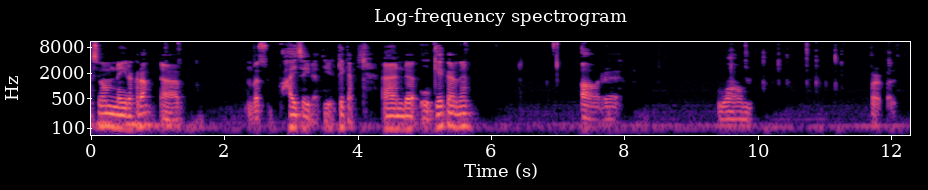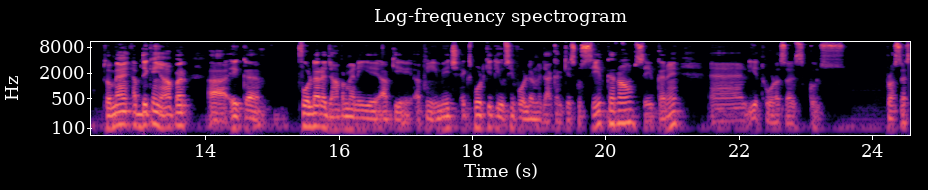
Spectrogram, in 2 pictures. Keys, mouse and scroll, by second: 1.1 click, 5.1-8.1 drag, 8.5 shift+click, 9.4 shift+w, 9.8 a, 11.1 u, 14.3 typing, 20.1 click.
